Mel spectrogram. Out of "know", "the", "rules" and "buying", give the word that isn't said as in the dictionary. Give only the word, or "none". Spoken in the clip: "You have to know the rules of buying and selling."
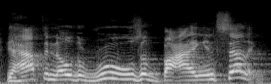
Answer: none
